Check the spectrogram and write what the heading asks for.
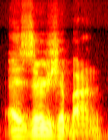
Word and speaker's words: Azerbaijan: Hey, Google, how do you pronounce Azerbaijan? – That's pronounced Azerbaijan. – That ain't going to help, you know. Hey, Google, how do you pronounce Azerbaijan? – That's pronounced Azerbaijan.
